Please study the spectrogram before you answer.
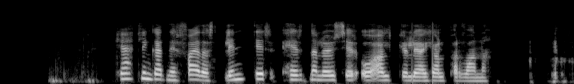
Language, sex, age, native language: Icelandic, female, 40-49, Icelandic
